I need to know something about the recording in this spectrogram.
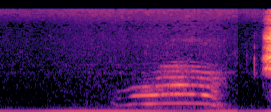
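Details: Oriental cat indoors demanding to be let out onto a cold balcony, giving a short, slightly rising harmonic meow in the second half, a low hum beneath and a sharp noise at the end.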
